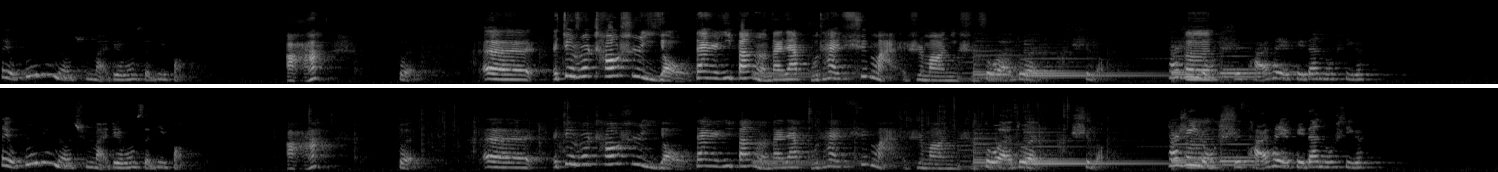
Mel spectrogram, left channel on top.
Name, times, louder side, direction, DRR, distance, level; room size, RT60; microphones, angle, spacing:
voice 1, 0.0-1.8 4.0-4.2 9.8-10.4 10.7-11.0 11.7-13.6, right 4 dB, 90° right, 1.2 m, -35 dB
sound 1, 2.5-6.6 7.0-11.6, right 5 dB, 65° right, 3.0 m, -60 dB
voice 2, 2.9-3.5 4.8-10.1 11.8-12.1, left 6 dB, 80° left, 0.6 m, -33 dB
sound 2, 7.5-9.0 9.6-12.7, right 1 dB, 5° right, 1.0 m, -42 dB
24.5 x 12.0 x 4.4 m
head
